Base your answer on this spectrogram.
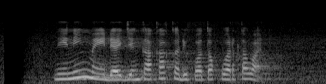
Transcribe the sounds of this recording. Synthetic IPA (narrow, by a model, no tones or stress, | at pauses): linɪŋmeidad͡ʒəŋkakakədipɔt̪ɔkuwart̪awa̰n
